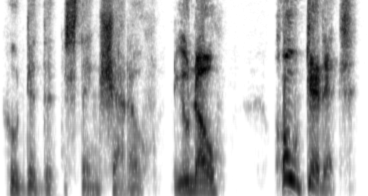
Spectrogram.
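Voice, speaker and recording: An actor playing a grave police commissioner in an old-time radio drama, with a husky voice. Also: male voice, on the low side, wildly swooping pitch, measured pace, fairly bright tone, no room sound, clean studio sound, heavily acted. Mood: anxious.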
